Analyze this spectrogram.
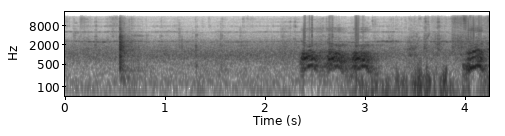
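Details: Excited dogs full of energy, among them Covi the German Shepherd Husky, Peaches the Wolamute and Mango the Great Pyrenees mix, give a sudden sharp sound, then bursts of loud harmonic barks and yips from about two and a half seconds on.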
